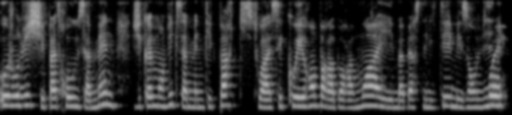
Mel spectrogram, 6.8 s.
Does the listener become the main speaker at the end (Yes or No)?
No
